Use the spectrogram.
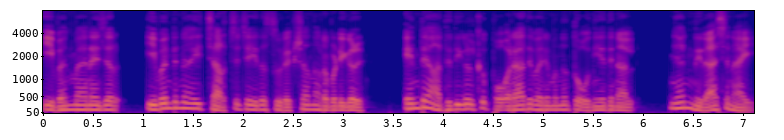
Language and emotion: Malayalam, sad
